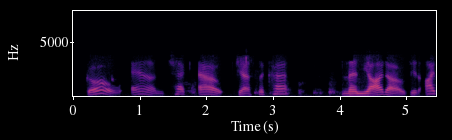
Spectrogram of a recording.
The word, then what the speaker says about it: Lanyadoo: Go and check out Jessica Lanyadoo. Did I pronounce it correctly?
